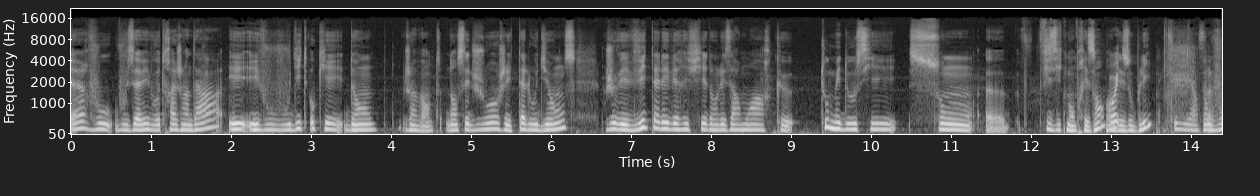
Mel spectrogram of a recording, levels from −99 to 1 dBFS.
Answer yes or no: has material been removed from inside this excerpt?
yes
